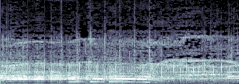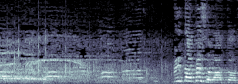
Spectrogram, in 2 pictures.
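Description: A group of young voices sings together through microphones in a large hall.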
